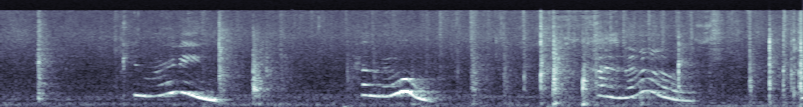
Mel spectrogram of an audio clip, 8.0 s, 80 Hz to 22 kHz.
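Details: Nino, a black Staffordshire Bull Terrier puppy about 7–8 months old, 'talks' in drawn-out, rising-then-falling whiny yowls while greeting his owner in the morning, as he usually does each day.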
